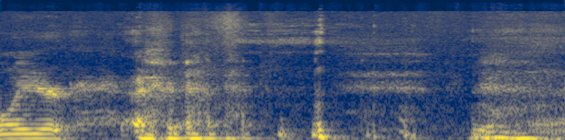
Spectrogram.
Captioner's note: all chuckle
